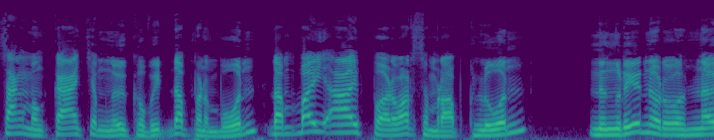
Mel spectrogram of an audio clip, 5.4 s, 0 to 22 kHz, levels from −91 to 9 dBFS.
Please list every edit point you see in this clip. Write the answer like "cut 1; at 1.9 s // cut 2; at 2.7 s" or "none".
cut 1; at 2.0 s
